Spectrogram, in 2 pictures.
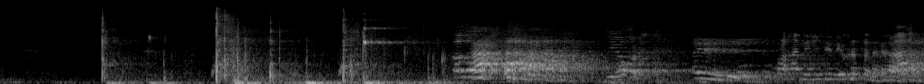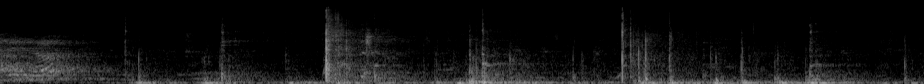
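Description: A badminton racket smacks a shuttlecock in a large echoing hall.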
